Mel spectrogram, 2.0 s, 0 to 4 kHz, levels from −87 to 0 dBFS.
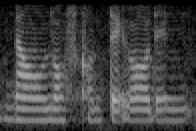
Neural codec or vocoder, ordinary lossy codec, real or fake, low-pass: codec, 16 kHz, 8 kbps, FunCodec, trained on LibriTTS, 25 frames a second; none; fake; 3.6 kHz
